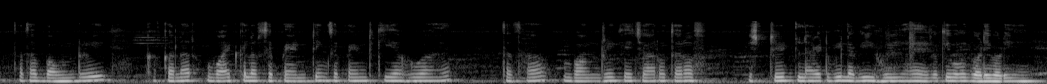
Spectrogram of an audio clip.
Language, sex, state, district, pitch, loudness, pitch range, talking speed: Hindi, male, Bihar, Sitamarhi, 165 Hz, -25 LUFS, 155-170 Hz, 165 wpm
